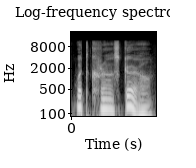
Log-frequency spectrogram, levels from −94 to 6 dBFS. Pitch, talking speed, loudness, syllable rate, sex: 110 Hz, 170 wpm, -14 LUFS, 3.3 syllables/s, male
